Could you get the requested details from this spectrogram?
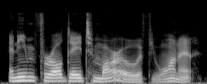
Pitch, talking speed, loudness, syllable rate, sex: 140 Hz, 320 wpm, -15 LUFS, 7.3 syllables/s, male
